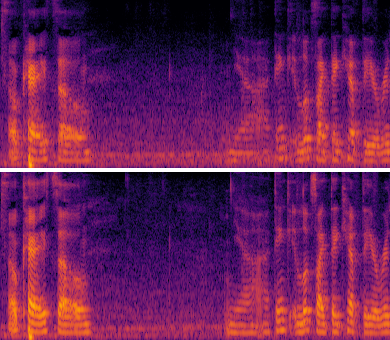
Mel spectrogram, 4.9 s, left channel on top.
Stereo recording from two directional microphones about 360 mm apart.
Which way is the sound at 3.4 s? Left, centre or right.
Centre.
